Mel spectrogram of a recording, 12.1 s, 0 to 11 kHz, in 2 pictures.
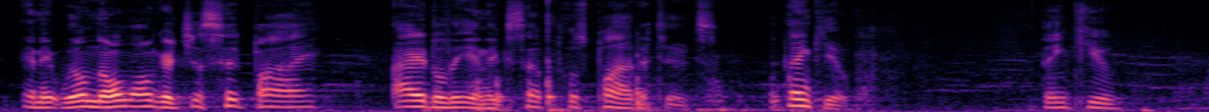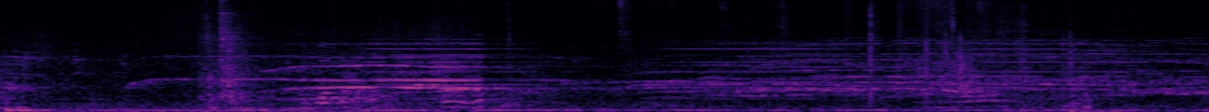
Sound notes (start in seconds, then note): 6.5 distant protesters noise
